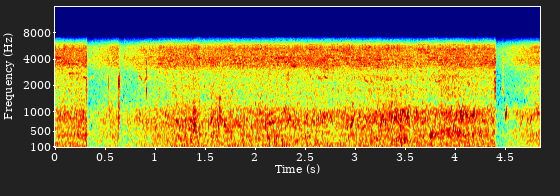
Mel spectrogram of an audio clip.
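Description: Floodwater of the Cottonwood River in Emporia, Kansas rushes past in a steady, loud, broadband roar that fills the scene without pause, with a couple of brief dips near the start and end.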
